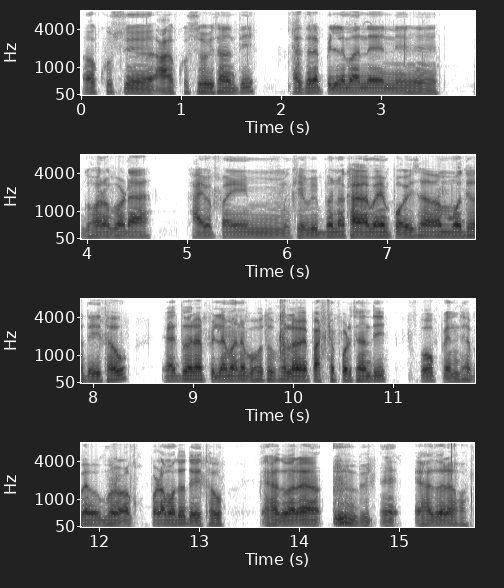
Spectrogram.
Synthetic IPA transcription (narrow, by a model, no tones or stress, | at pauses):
kʰuskʰusiɦojt̪ʰant̪i | ad̪ʰilapilamaneni | ɡʱɔɾɔbʱɔɽa | kʰajbapaĩkebibʱinɔkʰajbapaĩpɔjsamɔd̪ʱjɔd̪ejt̪ʰaw | eɦad̪waɾapilamanebɔɦut̪ɔbʱɔlɔepaʈʰːɔpɔɽit̪ʰant̪i | opend̪ʱapaĩbibʱnɔkɔpaɽamɔd̪ʱjɔd̪ejt̪ʰaw | eɦad̪waɾabeɦad̪waɾaɦ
